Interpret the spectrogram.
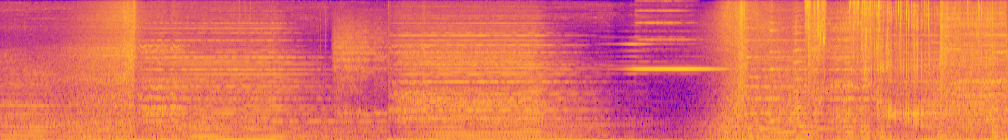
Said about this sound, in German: Freunde, jedes Mal, wenn ich diese Intro-Melodie höre, dann freue ich mich richtig. Wisst ihr warum?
